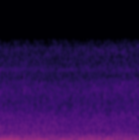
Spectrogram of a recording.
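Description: School concert band playing a soft passage of sustained notes; a low held note enters about a second in as a mid-range note fades.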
